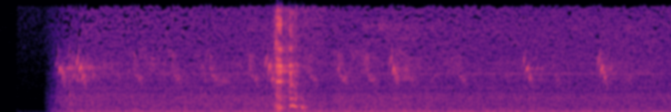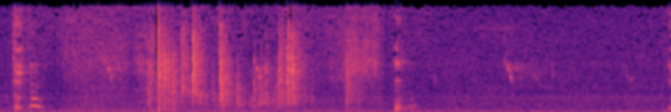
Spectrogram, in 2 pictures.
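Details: Several short, sharp hiccup sounds at irregular intervals over steady background hum, from a Volkswagen TV advertisement; hiccups.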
